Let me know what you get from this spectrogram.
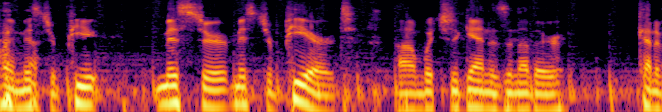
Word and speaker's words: Peart: It's just Peart.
